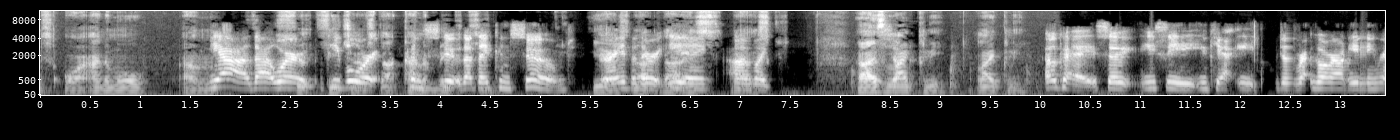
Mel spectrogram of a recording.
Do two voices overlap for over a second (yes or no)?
yes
